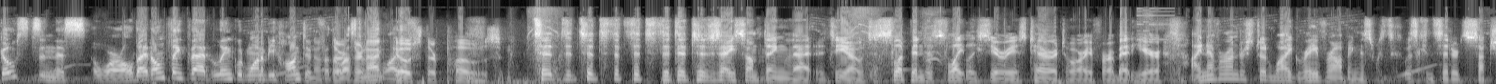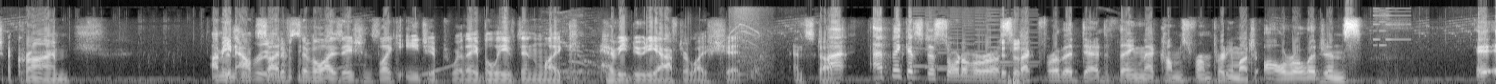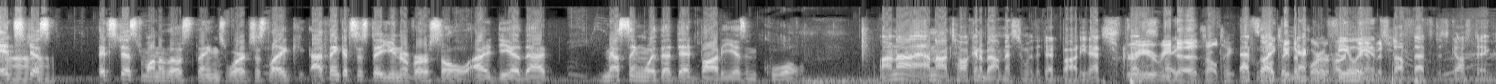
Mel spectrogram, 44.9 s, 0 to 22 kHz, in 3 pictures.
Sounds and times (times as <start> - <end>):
Speech: 0.0 - 16.0, 17.0 - 28.6, 29.7 - 38.0, 38.7 - 44.8.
